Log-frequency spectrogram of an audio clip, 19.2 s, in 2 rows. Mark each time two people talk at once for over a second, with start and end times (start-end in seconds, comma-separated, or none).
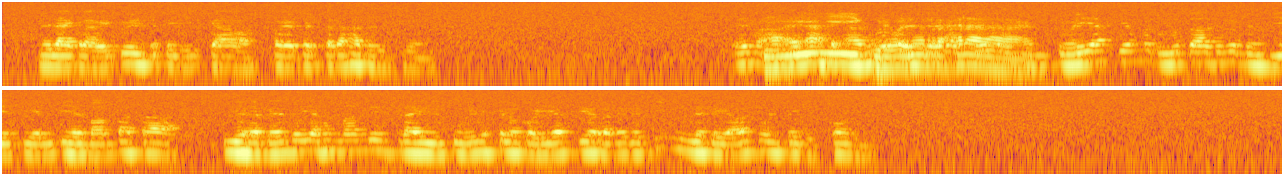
5.7-7.8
